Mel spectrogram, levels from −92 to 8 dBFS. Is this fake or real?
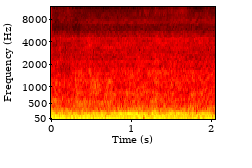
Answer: fake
